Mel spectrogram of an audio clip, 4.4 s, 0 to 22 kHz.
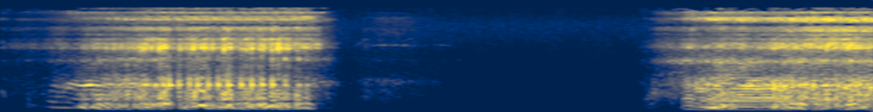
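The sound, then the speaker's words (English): A man snores loudly at 2 a.m. Two long, rasping snores are separated by a quiet pause, with no talk over them. “His snoring is so loud that he can't even hear what I'm saying right now.”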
